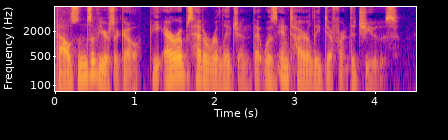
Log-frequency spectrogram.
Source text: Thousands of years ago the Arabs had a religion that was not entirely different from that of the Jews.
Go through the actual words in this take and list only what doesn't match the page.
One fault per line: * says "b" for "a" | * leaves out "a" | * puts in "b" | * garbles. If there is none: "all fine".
* leaves out "not"
* leaves out "from that of"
